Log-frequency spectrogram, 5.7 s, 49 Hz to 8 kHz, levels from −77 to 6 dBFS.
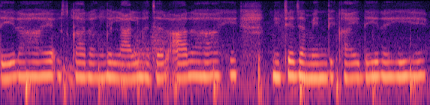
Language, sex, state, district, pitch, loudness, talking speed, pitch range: Hindi, female, Goa, North and South Goa, 195 Hz, -16 LUFS, 165 wpm, 185-200 Hz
